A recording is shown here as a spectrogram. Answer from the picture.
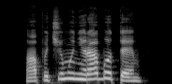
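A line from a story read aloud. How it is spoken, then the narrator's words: Grumbling, suppressing a smile. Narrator (Russian): с трудом сдерживая улыбку, проворчала я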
